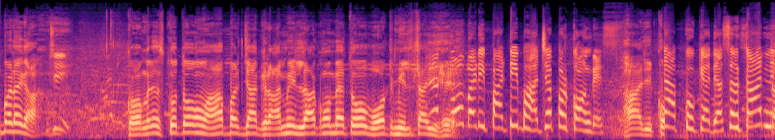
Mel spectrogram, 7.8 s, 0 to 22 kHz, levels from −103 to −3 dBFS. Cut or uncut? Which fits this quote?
cut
